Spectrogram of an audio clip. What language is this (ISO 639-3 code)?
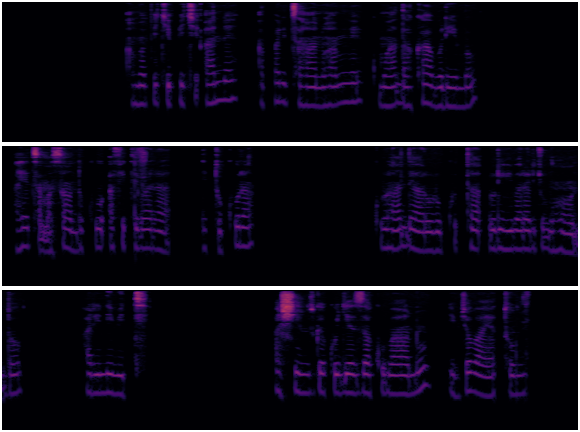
kin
